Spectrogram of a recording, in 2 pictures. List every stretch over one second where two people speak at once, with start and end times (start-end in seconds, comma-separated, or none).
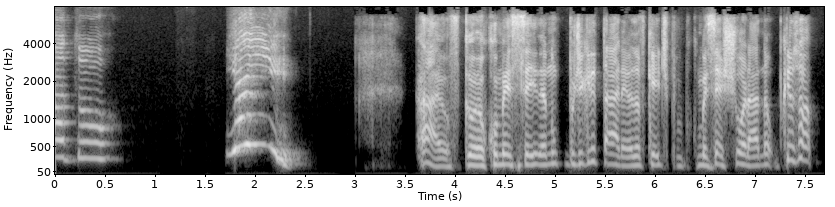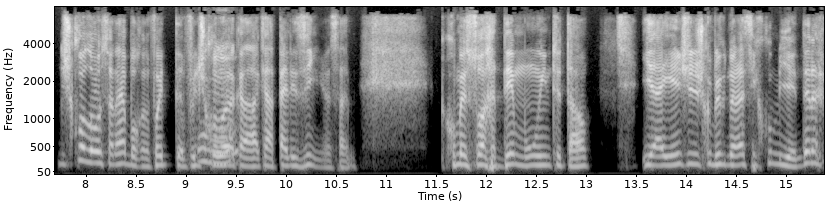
none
